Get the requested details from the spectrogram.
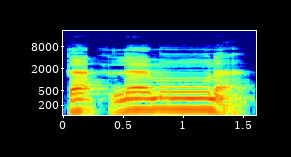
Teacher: تا کو حمزہ سے ملائیں گے، جھٹکا دیں گے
